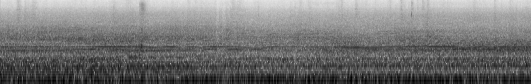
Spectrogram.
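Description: Steady low drone of greenhouse ventilation fans, with a faint steady tone above the rumble.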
